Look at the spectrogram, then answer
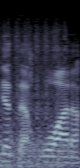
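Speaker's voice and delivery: New York-accented speech. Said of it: "I was gonna say it with a New York accent".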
